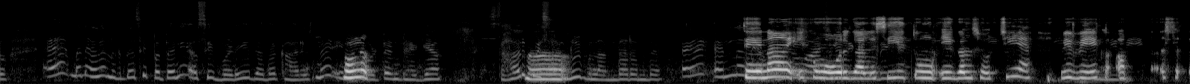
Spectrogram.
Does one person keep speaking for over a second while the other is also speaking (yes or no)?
yes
